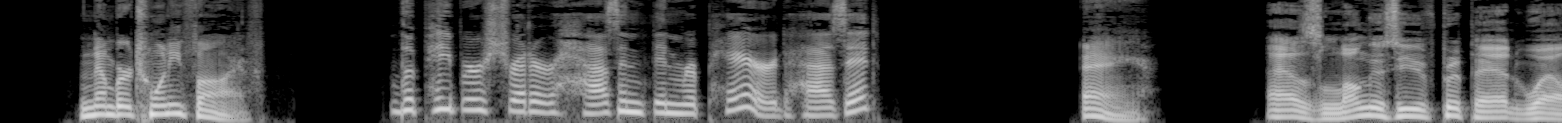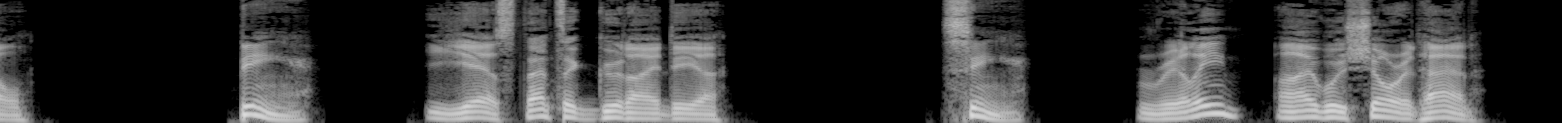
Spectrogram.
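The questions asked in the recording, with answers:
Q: The paper shredder hasn't been repaired, has it?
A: C: Really? I was sure it had.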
